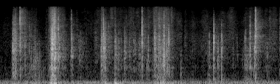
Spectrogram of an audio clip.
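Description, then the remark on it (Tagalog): Paper being torn into half sheets: several sharp ripping bursts in quick irregular succession, with soft crinkling between them and no voices. “Sapat ang ating mga libro, kaya ngayon maghahati-hati na lang muna ulit ang magkakatabi. Sa isang kalahating papel, isulat ang inyong mga sagot sa mga tanong na nasa pahina 40.”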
